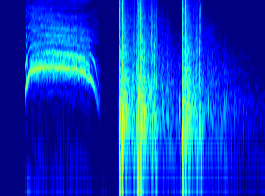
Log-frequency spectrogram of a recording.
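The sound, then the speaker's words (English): A woman lets out a sustained, high-pitched scream for about a second. Moments later come three loud, sharp gunshots, each trailing off with a short echoing decay. “A woman began screaming.”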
